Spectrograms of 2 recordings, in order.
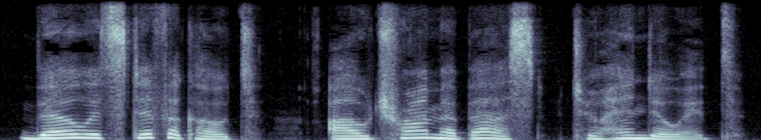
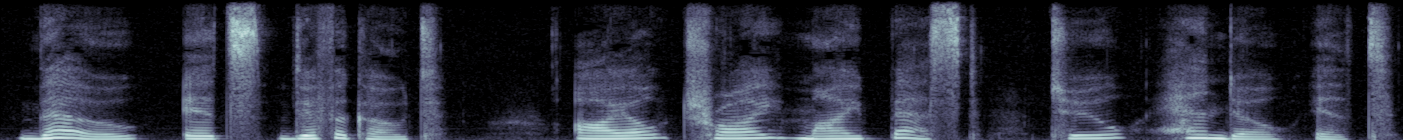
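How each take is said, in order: First: Said in the usual way. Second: Slow, phrase by phrase, words stretched; slow read. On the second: Shown as a demonstration. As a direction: read slowly in chunks for learners. (分句慢速朗读) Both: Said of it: "我们慢慢来读".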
